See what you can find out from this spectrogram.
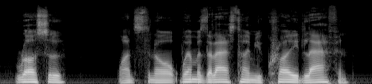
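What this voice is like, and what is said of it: Speaks with a distinctive regional accent. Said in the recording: “the accent is not doing that anymore”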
